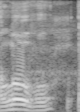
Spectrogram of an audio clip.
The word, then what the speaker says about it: Louisville: Uh, but this morning, so uh, we headed out of town, getting ready to go to Louisville uh, or Louisville, rather. I'm sorry, gotta say it correctly for people from Kentucky.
